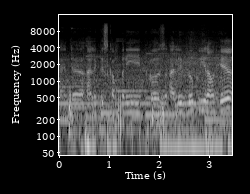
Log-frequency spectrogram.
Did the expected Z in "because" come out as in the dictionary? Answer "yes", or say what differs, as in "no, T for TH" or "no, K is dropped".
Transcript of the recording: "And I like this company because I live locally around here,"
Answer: yes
